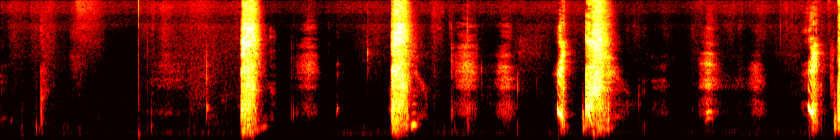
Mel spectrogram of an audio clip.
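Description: Five loud, sharp sneezes, each with a brief intake before the burst, separated by quiet breaths; ordinary sneezing.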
